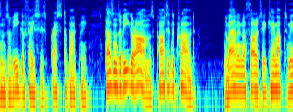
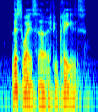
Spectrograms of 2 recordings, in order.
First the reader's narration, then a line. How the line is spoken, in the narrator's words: he said quietly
